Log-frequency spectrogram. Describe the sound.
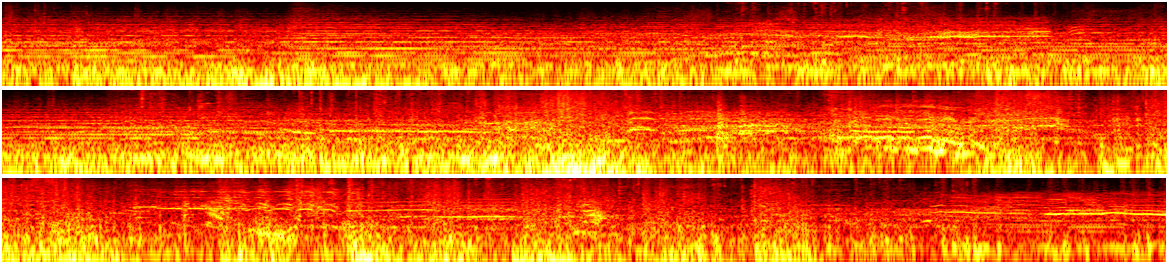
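Horses gallop and neigh amid a loud, dense battle din, depicting the charge of the army of Rohan, with crashing impacts and sustained orchestral tones layered over the charge throughout, and voices shouting beneath it.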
